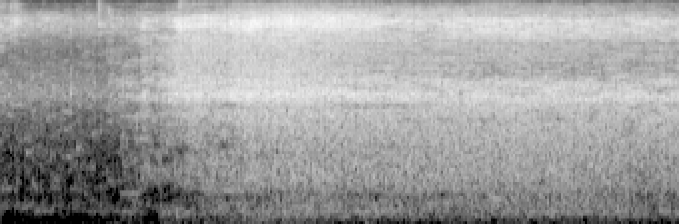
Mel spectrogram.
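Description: Sea surf washing onto a rocky shore: a steady rush of breaking waves that swells up about two seconds in.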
